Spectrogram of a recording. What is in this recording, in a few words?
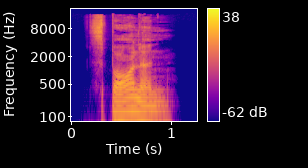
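"spawnen", German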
